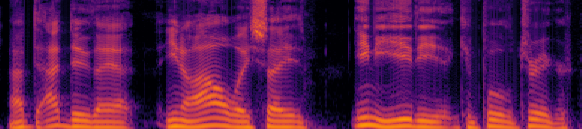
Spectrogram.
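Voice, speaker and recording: A man's voice: medium pitch, brisk, a little mellow, no room sound, studio quality. A man around sixty, co-hosting a hunting podcast in casual, rambling, teasing chat. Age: 60s. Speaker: podcast co-host.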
